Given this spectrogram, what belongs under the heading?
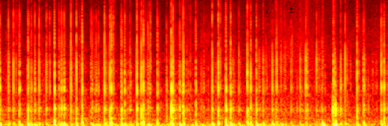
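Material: Card.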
